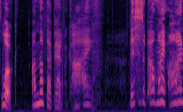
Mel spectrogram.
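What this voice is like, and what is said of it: Impression of Prince Zuko. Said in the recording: “doing my impression of Prince Zuko”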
